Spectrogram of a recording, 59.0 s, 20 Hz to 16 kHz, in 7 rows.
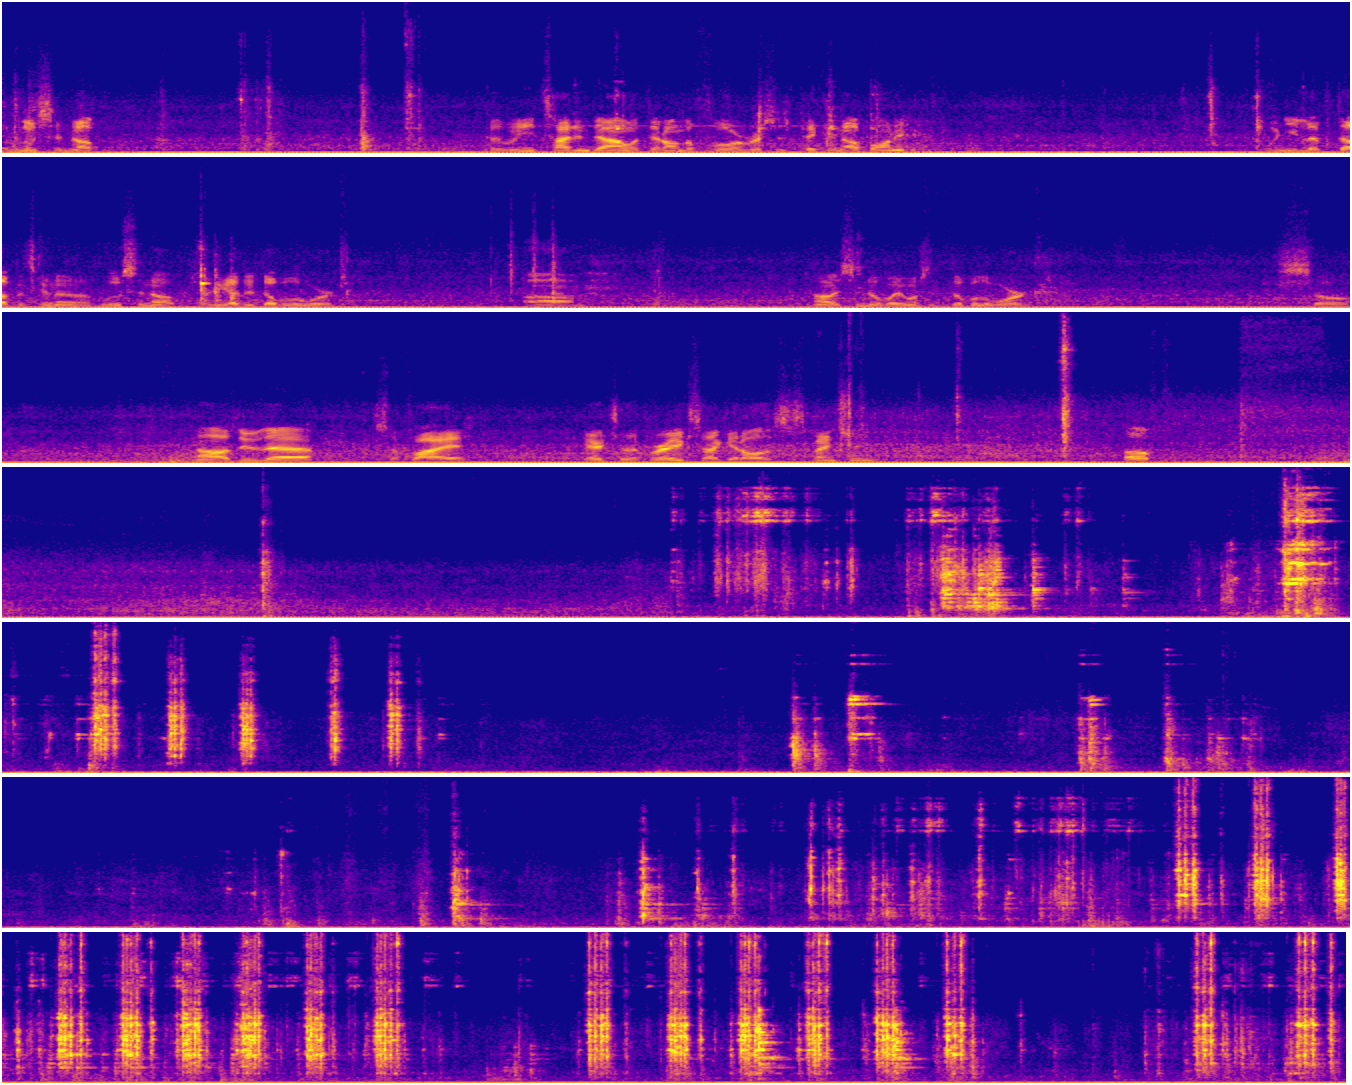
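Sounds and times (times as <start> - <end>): diesel truck engine idling: 0.0 - 29.7
metallic clinks and clanks: 29.4 - 36.5, 38.6 - 39.4, 46.0 - 58.9
ratchet strap clicking: 49.4 - 53.3, 54.2 - 56.8, 57.9 - 58.9.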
